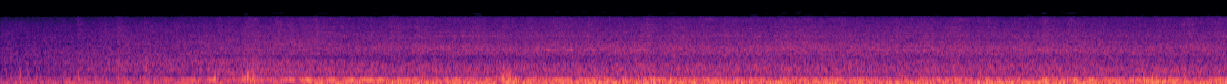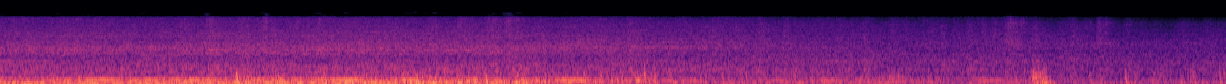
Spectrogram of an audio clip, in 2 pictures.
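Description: V/Line VLocity diesel multiple unit passing at speed: a steady engine hum over wheel-on-rail noise. It builds over the first two seconds, stays loud, then fades from about nine seconds in as the train draws away, with a single knock about eleven seconds in.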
